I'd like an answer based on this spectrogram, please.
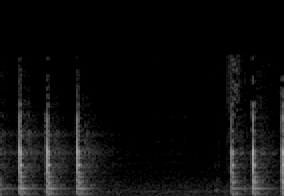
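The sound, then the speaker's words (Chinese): Knocking on a door: two groups of three sharp, evenly spaced knocks separated by a pause of about a second, loud and alone with no voices. “敲门声已经听到了”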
